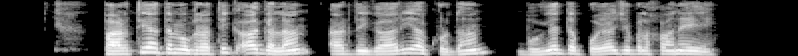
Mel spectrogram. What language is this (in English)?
Kurdish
